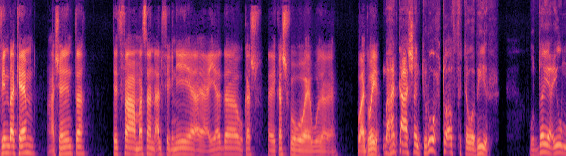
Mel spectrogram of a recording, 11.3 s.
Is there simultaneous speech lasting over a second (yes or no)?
no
